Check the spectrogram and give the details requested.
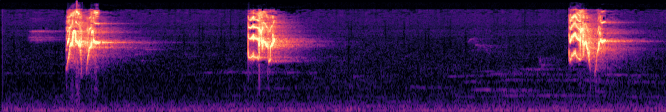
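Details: Lovebird voice for luring others to call: three short, harsh, high-pitched chattering bursts, the first two just over a second apart, then a long pause before the third, over faint background noise.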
